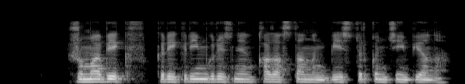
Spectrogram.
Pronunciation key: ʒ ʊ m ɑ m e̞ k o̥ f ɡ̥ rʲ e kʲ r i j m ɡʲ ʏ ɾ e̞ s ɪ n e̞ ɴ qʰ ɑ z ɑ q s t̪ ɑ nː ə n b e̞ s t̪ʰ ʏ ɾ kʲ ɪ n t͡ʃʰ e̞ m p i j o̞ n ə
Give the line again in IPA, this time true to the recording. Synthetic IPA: ʒ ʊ m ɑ b e̞ k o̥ f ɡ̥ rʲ e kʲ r i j m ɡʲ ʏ ɾ e̞ s ɪ n e̞ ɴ qʰ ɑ z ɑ q s t̪ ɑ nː ə ɴ b e̞ s t̪ʰ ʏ ɾ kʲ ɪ n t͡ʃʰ e̞ m p i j o̞ n ə

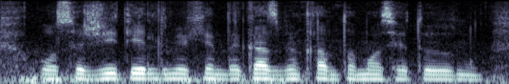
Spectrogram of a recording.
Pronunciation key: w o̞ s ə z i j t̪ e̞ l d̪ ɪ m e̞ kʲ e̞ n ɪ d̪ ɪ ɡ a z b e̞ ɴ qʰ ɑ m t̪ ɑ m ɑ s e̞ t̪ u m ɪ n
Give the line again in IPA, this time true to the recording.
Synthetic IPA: w o̞ s ə ʒ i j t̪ e̞ l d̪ ɪ m e̞ kʲ e̞ n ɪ d̪ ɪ ɡ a z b e̞ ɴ qʰ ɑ m t̪ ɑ m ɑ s e̞ t̪ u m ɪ n

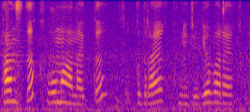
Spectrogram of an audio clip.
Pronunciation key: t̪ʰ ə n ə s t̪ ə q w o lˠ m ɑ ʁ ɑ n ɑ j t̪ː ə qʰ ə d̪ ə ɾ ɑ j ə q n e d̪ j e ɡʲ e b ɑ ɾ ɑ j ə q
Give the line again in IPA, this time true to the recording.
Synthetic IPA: t̪ʰ ɑ n ə s t̪ ə q w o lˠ m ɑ ʁ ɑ n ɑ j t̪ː ə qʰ ə d̪ ə ɾ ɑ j ə q m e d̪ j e ɡʲ e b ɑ ɾ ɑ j ə q

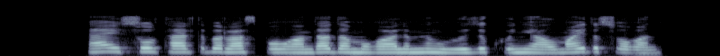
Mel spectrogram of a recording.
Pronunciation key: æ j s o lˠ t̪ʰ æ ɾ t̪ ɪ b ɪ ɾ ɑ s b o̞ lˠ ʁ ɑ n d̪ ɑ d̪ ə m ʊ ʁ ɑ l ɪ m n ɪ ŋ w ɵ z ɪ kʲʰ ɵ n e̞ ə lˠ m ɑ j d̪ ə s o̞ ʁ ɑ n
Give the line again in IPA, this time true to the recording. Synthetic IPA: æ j s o lˠ t̪ʰ æ ɾ t̪ ɪ b ɪ ɾ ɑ s b o̞ lˠ ʁ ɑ n d̪ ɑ d̪ ɑ m ʊ ʁ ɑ l ɪ m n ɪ ŋ w ɵ z ɪ kʲʰ ɵ n e̞ ɑ lˠ m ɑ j d̪ ə s o̞ ʁ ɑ n

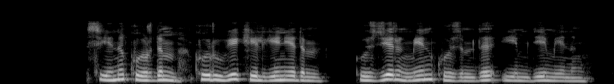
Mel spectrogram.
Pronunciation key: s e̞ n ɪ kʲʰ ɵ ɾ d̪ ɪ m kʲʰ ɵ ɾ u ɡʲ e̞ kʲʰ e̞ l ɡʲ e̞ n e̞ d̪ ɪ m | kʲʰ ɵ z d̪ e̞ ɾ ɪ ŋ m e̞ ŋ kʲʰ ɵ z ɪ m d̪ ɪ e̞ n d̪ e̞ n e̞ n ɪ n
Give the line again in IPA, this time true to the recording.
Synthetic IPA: s e̞ n ɪ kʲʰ ɵ ɾ d̪ ɪ m kʲʰ ɵ ɾ u ɡʲ e̞ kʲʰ e̞ l ɡʲ e̞ n e̞ d̪ ɪ m | kʲʰ ɵ z d̪ e̞ ɾ ɪ ŋ m e̞ ŋ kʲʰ ɵ z ɪ m d̪ ɪ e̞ m d̪ e̞ m e̞ n ɪ ŋ

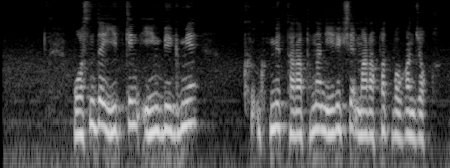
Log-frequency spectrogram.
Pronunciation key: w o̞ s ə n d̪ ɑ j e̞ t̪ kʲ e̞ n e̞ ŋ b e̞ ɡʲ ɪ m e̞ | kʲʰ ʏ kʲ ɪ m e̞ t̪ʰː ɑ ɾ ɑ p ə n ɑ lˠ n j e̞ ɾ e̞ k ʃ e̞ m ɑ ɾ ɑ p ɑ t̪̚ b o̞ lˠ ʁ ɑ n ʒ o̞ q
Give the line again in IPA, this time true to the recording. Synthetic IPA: w o̞ s ə n d̪ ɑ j e̞ t̪ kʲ e̞ n e̞ ŋ b e̞ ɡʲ ɪ m e̞ | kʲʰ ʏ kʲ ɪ m e̞ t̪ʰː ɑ ɾ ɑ p ə n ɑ n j e̞ ɾ e̞ k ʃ e̞ m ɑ ɾ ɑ p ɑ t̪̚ b o̞ lˠ ʁ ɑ n ʒ o̞ q

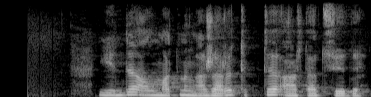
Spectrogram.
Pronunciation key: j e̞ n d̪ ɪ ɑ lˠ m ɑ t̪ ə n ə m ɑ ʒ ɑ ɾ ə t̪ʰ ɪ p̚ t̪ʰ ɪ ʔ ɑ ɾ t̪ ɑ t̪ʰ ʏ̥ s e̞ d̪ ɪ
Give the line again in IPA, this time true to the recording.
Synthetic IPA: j e̞ n d̪ ɪ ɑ lˠ m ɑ t̪ ə n ə ɴ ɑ ʒ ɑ ɾ ə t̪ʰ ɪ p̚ t̪ ɪ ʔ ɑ ɾ t̪ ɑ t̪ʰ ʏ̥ s e̞ d̪ ɪ

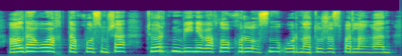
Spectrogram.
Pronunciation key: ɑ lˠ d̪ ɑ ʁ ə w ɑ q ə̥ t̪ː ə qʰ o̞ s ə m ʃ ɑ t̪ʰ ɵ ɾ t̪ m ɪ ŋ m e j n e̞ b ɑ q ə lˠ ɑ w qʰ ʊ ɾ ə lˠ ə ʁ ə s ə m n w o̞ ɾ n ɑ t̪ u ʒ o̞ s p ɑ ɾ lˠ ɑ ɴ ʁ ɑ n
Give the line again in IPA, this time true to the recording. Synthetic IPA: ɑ lˠ d̪ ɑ ʁ ə w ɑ q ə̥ t̪ː ɑ qʰ o̞ s ə m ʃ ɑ t̪ʰ ɵ ɾ t̪ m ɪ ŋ b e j n e̞ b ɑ q ə lˠ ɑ w qʰ ʊ ɾ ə lˠ ə ʁ ə s ə n w o̞ ɾ n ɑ t̪ u ʒ o̞ s p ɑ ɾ lˠ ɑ ɴ ʁ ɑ n

